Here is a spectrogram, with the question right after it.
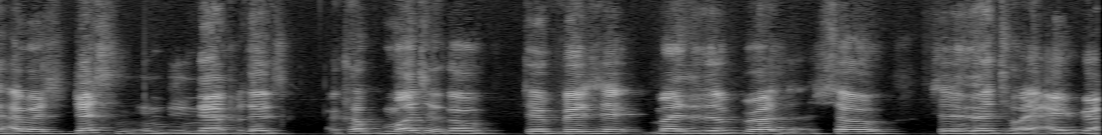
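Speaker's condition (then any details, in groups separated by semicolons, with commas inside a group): Cerebral palsy; from birth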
